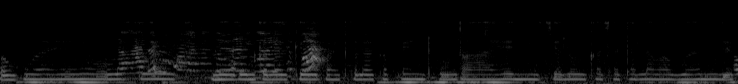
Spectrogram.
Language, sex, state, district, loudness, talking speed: Hindi, female, Uttar Pradesh, Budaun, -46 LUFS, 195 wpm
